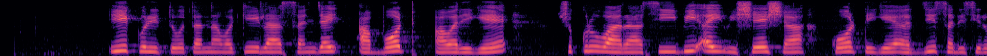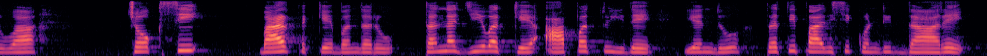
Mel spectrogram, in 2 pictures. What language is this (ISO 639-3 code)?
kan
